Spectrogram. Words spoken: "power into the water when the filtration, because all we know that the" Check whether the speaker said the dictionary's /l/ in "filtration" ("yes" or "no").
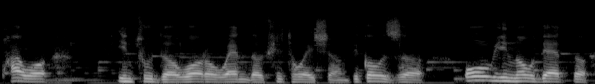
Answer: no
